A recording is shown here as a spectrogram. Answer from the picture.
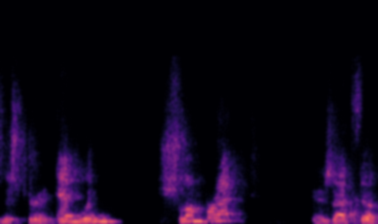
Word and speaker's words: Shlumbrecht: next case is a revocation it's Mr Edwin schlumbrack is that the correct pronunciation of your name sir yes sir would you give us your full name and Doc number Roberts schlumbreck 474626 thank you Mr slumbback uh this is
